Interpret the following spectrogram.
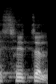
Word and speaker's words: satchel: ये है सेचल, क्या है भी, सेचल, सेचल मीन्स होता है बस्ता, SATCHEL। यहाँ पर देखो भी ये टी है, ये साइलेंट लेटर है, इसका उच्चारण नहीं होता।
